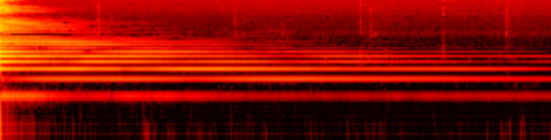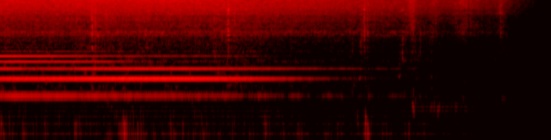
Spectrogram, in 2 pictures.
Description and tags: a multisample pack of piano strings played with a finger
